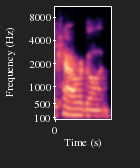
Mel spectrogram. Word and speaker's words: Carragon: It's Carragon. People always mispronounce my name.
